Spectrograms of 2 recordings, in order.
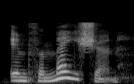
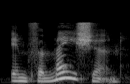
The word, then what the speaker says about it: information: sounds in a moment so hold in your mind four syllables and two stresses so repeat after me this time focusing on syllables and stress information again information good i overemphasized the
